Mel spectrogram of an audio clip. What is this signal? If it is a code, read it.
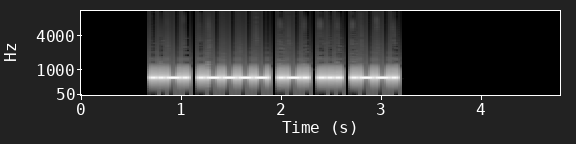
Morse code, heard as a keyed tone, about 30 wpm, 700 Hz. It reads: F1RSP
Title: DXCC-100 Call Signs - 5 Characters - 30wpm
